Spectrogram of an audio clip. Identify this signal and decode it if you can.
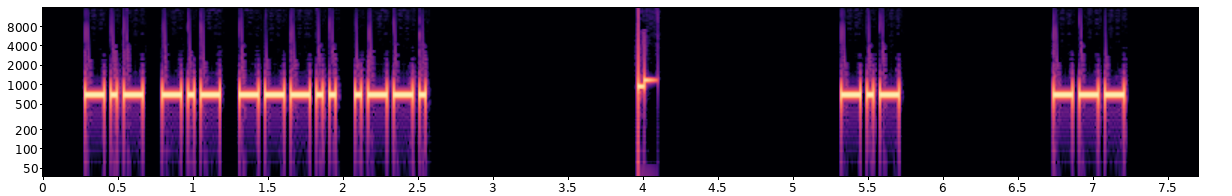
Morse code, heard as a keyed tone, about 29 wpm, spaced as for 17 wpm, 700 Hz. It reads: KK8P KO
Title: USA Call Signs - 4 Characters - 8x Character Spacing - 28wpm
